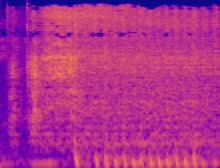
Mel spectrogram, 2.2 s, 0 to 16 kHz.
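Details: Yamaha Mio i 125 scooter whose throttle position sensor had been disturbed. The engine catches and chugs unevenly for about a second at roughly ten pulses a second, then dies when the throttle is opened slightly. The misadjusted TPS causes the stalling.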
